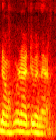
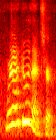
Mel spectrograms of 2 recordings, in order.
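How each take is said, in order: First: Low, softer no to the cat; low firm scolding. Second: Pitched way up, sing-song telling-off; high mock-indignant scolding. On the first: Telling the cat off for the closet, low and firm. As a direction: calmly shut down the cat's plan. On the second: Scolding the cat in the closet, high mock indignation. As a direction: raise the voice high in mock outrage. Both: Real, not acted.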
